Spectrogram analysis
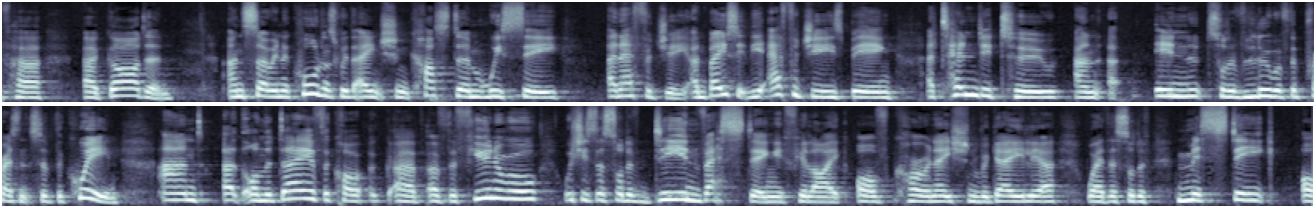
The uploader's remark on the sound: A lecture recorded on our recent Tudors Day.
